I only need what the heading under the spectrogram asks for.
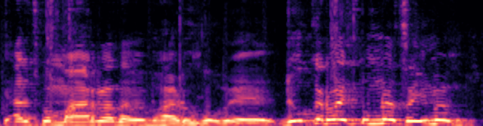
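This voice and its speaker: A man's voice: high-pitched, animated, moderate pace, a little mellow. A man in his thirties with an Indian accent chatting casually with teammates as he streams a game, blunt and exasperated. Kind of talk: casual live gameplay chat with teammates. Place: indoor room at a streaming setup.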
